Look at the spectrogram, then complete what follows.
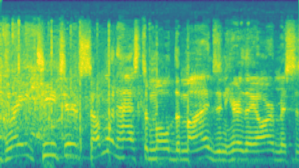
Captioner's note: cheers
